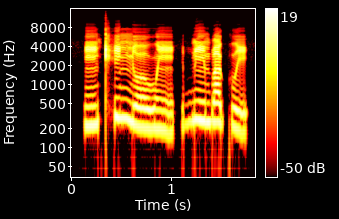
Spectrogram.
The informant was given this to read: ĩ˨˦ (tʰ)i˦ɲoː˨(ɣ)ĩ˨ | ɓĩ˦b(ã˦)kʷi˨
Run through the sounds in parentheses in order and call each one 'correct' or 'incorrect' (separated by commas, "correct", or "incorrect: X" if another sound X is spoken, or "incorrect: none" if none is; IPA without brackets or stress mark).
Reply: incorrect: kʰ, incorrect: w, incorrect: a˦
